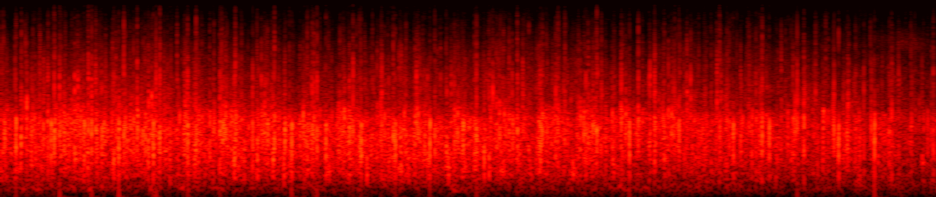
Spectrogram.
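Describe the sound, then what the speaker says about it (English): Audience at an evening ceremony applauding a violinist and pianist, dense sustained clapping from a full room, loud and continuous throughout without speech. "Please, another round of applause for them."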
